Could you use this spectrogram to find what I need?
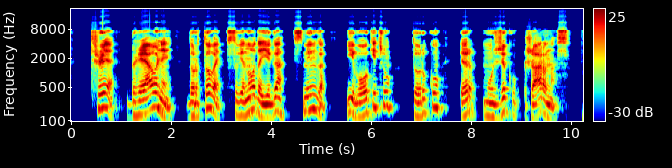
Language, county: Lithuanian, Marijampolė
